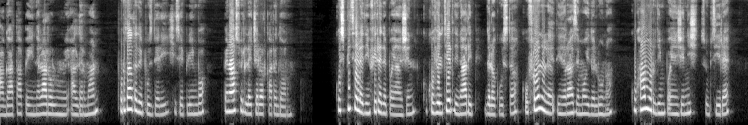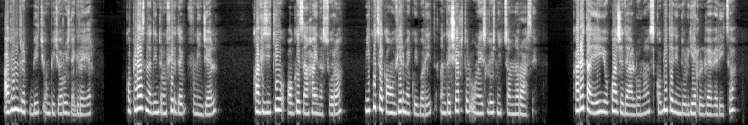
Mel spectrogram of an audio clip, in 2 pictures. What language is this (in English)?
Romanian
